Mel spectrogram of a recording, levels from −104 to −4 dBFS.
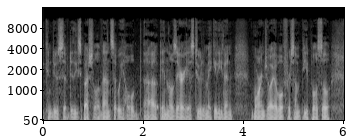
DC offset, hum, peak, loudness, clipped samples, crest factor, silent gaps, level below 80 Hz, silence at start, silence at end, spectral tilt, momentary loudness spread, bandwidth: under 0.1%; none; -14 dBFS; -35 LUFS; under 0.1%; 20 dB; none; -44 dBFS; 0 s; 0 s; -5.5 dB/octave; 5 LU; 11.5 kHz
